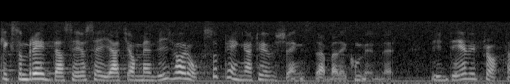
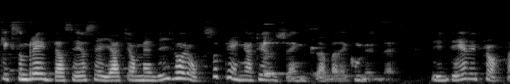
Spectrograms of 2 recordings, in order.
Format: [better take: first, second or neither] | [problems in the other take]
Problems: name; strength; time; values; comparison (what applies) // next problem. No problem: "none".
first | noise reduction (classical method WPE with log-MMSE)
